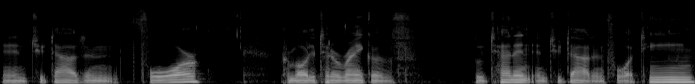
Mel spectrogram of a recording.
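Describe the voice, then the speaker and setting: A man with a New York accent, very deep, low pitch, dark, mellow tone and fairly even intonation, in a dry, close sound with no echo on a very clean recording with a silent background. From New York (Queens / Long Island). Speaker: police chief. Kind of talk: podcast interview.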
